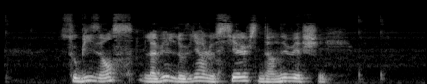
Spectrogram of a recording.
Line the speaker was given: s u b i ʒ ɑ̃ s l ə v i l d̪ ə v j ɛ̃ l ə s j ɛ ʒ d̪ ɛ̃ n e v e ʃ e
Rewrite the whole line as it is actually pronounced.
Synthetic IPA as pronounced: s u b i z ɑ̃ s l a v i l d̪ ə v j ɛ̃ l ə s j ɛ ʒ d̪ ɛ̃ n e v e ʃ e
